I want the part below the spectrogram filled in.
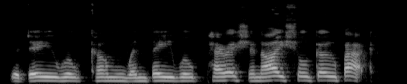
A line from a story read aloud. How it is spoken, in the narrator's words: growl in the tongue of bears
